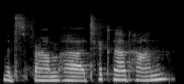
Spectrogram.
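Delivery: usual speaking voice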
